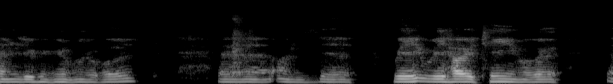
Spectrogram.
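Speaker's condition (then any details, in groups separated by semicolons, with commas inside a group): Cerebral palsy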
